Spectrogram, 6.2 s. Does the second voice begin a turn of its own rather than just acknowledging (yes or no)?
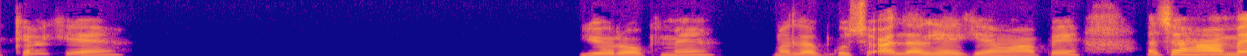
no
